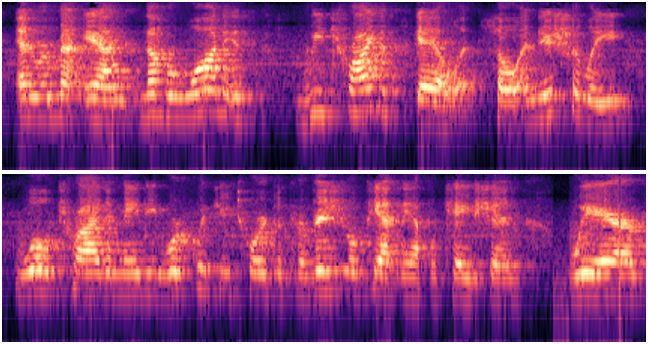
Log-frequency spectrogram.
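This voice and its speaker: A woman talks at a fairly slow pace with fairly even intonation and a medium pitch. Noticeable background noise and audible room echo surround her voice. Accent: American. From United States. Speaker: patent lawyer. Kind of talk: webinar Q&A. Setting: webinar.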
